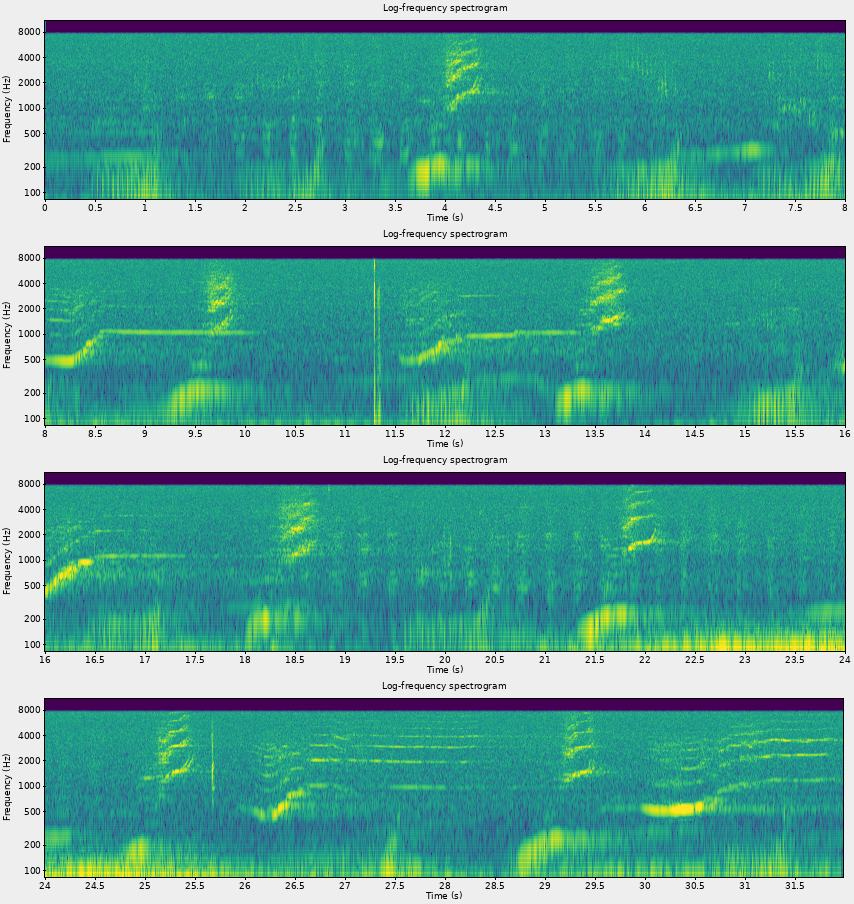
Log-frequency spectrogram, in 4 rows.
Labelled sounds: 4.0	5.4	humpback whale, 0.90 to 5.1 kHz
7.3	7.6	humpback whale, 0.80 to 1.1 kHz
8.0	10.0	humpback whale, 0.80 to 2.9 kHz
11.9	13.9	humpback whale, 0.80 to 4.9 kHz
16.1	17.0	humpback whale, 0.80 to 2.3 kHz
18.4	18.8	humpback whale, 0.99 to 3.2 kHz
21.7	22.2	humpback whale, 1.2 to 5.3 kHz
24.9	28.4	humpback whale, 0.80 to 5.2 kHz
29.1	29.6	humpback whale, 1.1 to 3.3 kHz
30.1	31.9	humpback whale, 0.80 to 4.9 kHz

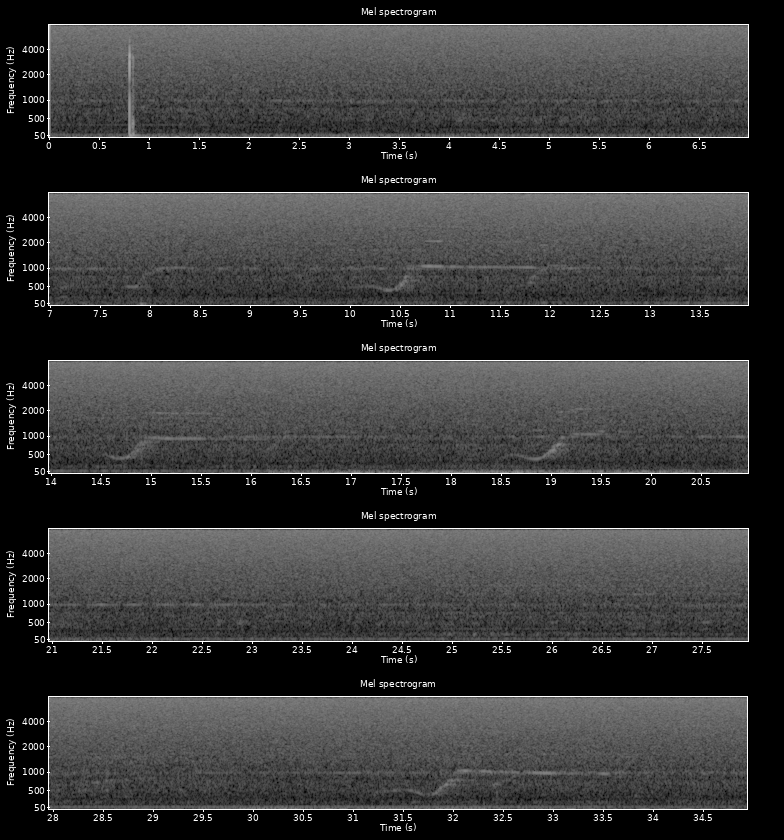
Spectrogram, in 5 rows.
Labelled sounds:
7.9	8.4	humpback whale, 0.80 to 1.2 kHz
10.7	11.0	humpback whale, 0.99 to 1.1 kHz
14.9	15.5	humpback whale, 0.80 to 0.99 kHz
19.2	19.6	humpback whale, 0.96 to 1.2 kHz
32.8	33.0	humpback whale, 0.90 to 1.0 kHz

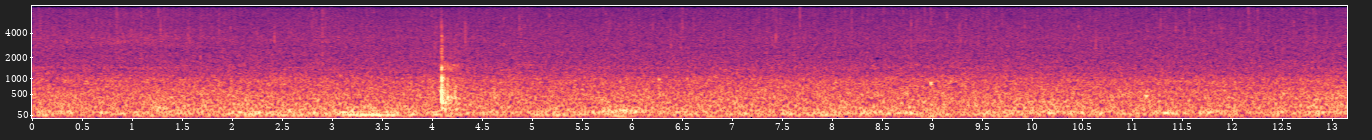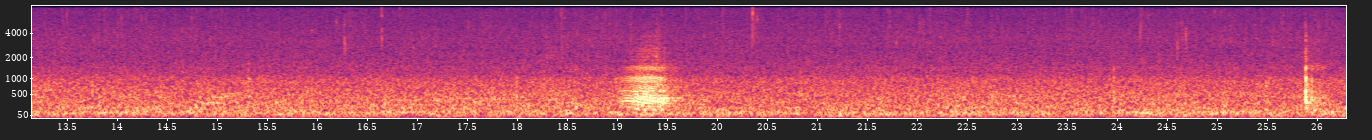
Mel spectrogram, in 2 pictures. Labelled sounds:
19.1	19.5	croaking sound likely from a nearby submerged object, 1.4 to 1.7 kHz

